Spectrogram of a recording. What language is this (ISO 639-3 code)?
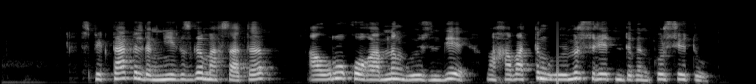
kaz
